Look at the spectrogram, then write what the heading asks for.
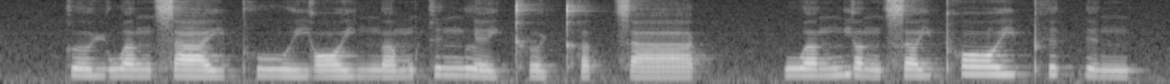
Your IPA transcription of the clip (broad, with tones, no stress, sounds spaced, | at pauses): k ɵ˨ ɥ w ɐ˨ ŋ s aː˨˩ j pʰ uː˨˩ j ɔː˨ j ŋ ɐ˨˥ m k ɪ˥ ŋ l e˨˩ j kʰ ɵ˨˩ ɥ kʰ ɐ˨ k̚ s aː˨ k̚ | w ɐ˨˥ ŋ j ɐ˨˩ ŋ s ɐ˨˧ j pʰ ɔː˥ j pʰ ɪ˥ k̚ ɪ˨ ŋ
